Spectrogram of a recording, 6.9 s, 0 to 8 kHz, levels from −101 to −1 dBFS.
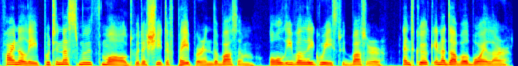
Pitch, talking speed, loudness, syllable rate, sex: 205 Hz, 215 wpm, -17 LUFS, 5.4 syllables/s, female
